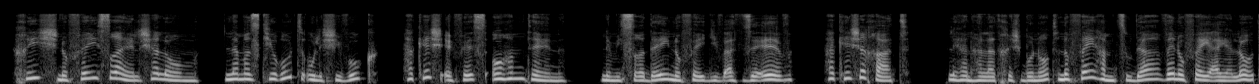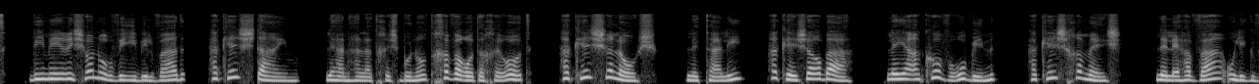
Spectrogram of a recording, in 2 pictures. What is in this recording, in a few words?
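Hebrew, female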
